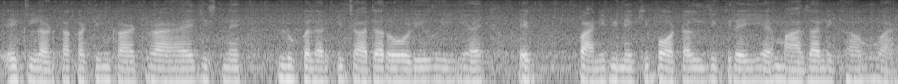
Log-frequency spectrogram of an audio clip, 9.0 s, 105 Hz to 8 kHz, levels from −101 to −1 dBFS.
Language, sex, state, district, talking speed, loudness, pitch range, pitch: Hindi, male, Bihar, Gaya, 175 wpm, -19 LUFS, 115-125 Hz, 120 Hz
